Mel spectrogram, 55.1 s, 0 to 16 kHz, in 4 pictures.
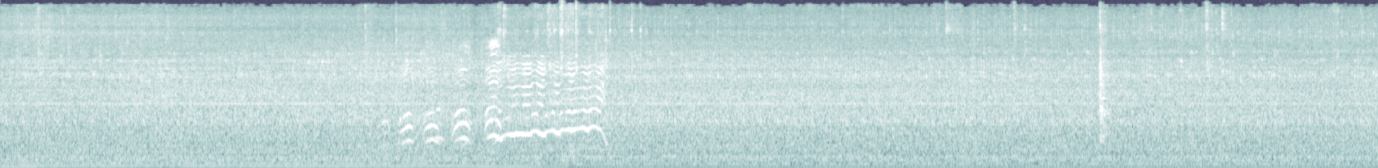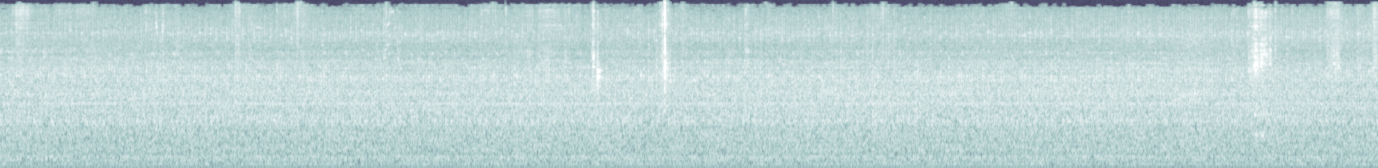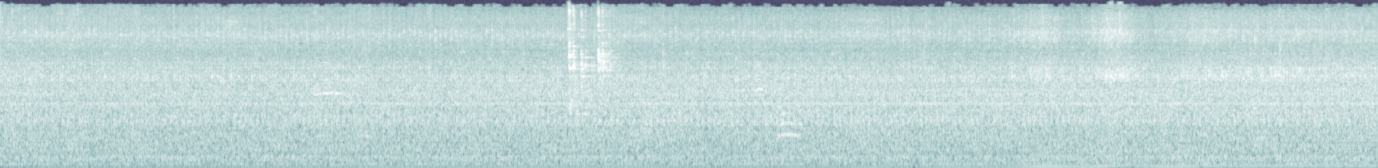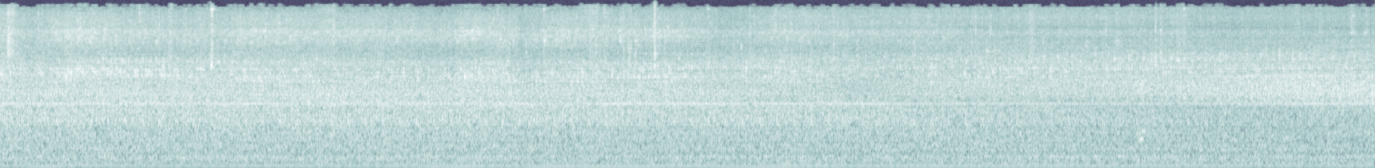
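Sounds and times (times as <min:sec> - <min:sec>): truck engine running: 0:00.0 - 0:55.0.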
